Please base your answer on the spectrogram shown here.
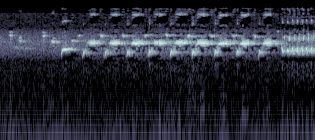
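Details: Old taped European goldfinch singing sabtawi (Ceuta-style) song: a continuous stream of quick, bright, chattering twitters at a steady rapid pace, closing with a buzzier, more rolling flourish.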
